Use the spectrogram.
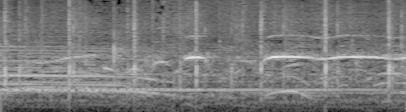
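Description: A crowd applauds and cheers for a band, with a steady patter of clapping under sustained whoops and high, wavering whistles, all fairly loud and continuous.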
